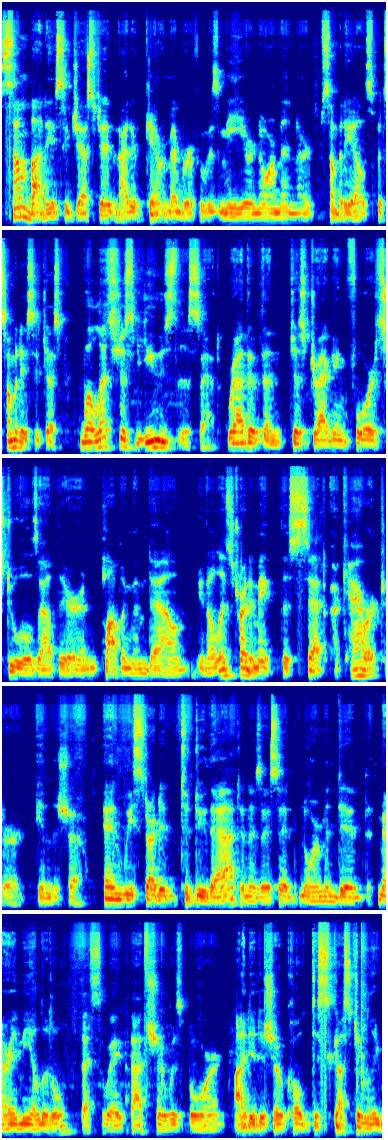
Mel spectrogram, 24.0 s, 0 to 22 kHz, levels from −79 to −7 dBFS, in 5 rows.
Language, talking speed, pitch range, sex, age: English, 195 wpm, 80-105 Hz, male, 50-69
